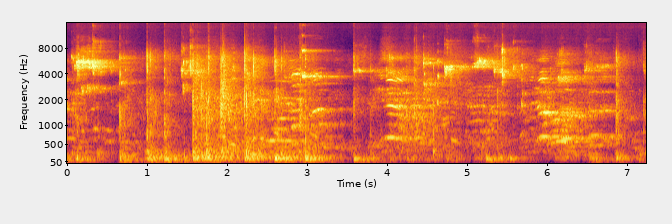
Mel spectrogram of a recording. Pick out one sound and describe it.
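Children and adults shout and cheer from the sidelines in a large echoing hall.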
